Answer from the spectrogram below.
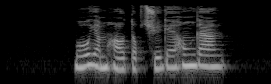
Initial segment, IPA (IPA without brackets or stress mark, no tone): m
